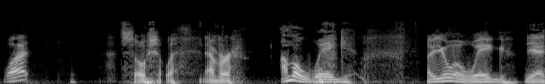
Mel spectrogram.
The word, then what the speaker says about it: Whig: socialist never I'm a wig are you a wig yeah Jimmy's part of the wig party I just like it cuz it's spelled Whig I like that silent h throws everyone qug all right so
